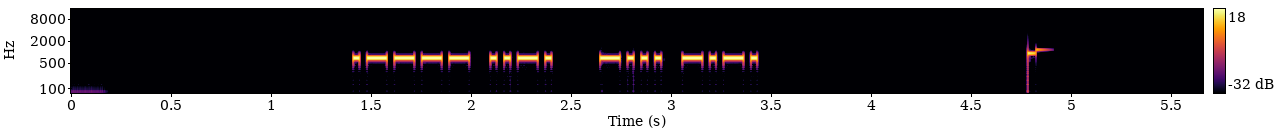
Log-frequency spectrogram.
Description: Morse code, heard as a keyed tone, about 36 wpm, 700 Hz. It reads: 1F BC
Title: Field Day Exchanges Encore - 35wpm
